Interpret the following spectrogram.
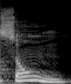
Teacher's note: A gente fala som com um ditongão no final. E acho que em Minas o pessoal fala mais som, né?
